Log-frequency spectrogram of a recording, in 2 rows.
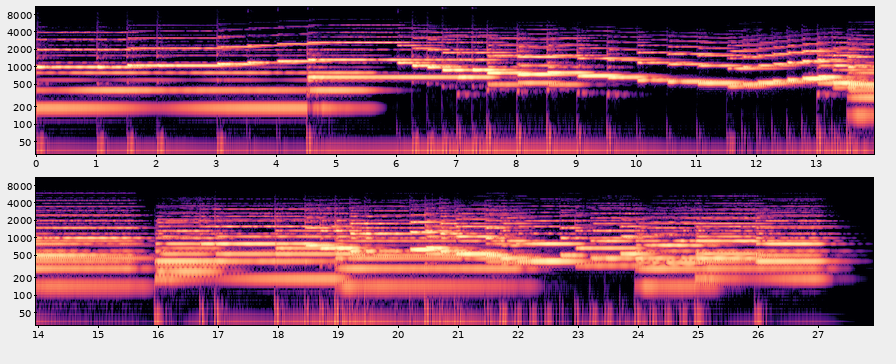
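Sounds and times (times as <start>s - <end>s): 
orchestral woodwinds: 0.0s - 27.4s.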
